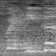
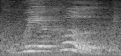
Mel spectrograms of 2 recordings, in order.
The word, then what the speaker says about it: vehicle: now, this is known as what many people pronounce it as vehicle. It is not vehicle. I'm telling you how it really goes. It goes in the way vehicle.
